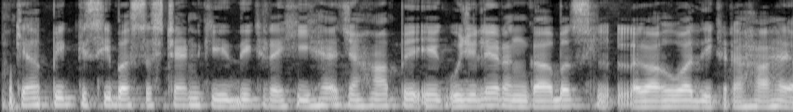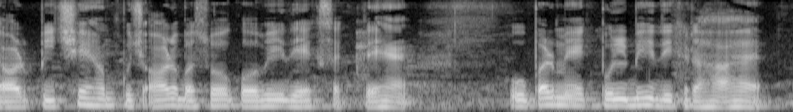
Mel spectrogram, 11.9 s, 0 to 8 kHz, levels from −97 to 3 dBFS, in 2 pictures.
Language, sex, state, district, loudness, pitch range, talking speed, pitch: Angika, male, Bihar, Samastipur, -18 LUFS, 110-125 Hz, 190 wpm, 115 Hz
